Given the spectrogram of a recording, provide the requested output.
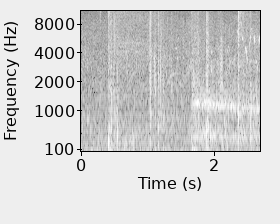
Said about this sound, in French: C'est une espèce d'oiseau que j'entends là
